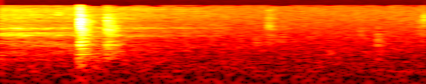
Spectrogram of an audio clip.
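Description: Small clicks of a miniature wooden box accessory being picked up off a figure's plastic display base: one sharp click about half a second in, a softer one right after, and a couple of faint ticks later.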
